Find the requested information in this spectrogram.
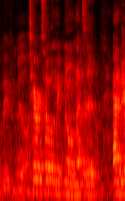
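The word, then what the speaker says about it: Tetairoa: One week they're taking I don't know how to pronounce his name. Tetaroa McMillan. Teratoa McMillan, that's it.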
